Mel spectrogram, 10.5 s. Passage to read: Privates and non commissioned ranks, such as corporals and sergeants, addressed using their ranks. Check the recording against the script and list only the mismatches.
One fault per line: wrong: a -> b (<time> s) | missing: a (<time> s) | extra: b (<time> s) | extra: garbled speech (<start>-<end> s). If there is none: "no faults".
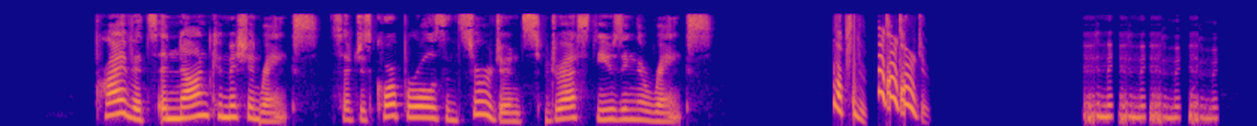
no faults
